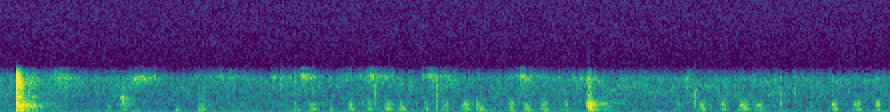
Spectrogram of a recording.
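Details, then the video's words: Happy ferret making quick, soft clucking chuckles in short irregular bursts, with a louder click near the start and another near three seconds, over a steady low electrical hum. "Happy Ferret!!!"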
